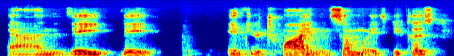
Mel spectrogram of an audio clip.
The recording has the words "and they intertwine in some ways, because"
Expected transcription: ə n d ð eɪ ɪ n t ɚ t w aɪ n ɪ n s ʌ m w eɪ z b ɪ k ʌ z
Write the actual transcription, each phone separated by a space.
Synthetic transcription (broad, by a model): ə n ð ð eɪ ɪ n t ɚ t w aɪ n ɪ n s ʌ m w eɪ z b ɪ k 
